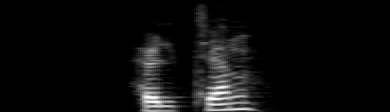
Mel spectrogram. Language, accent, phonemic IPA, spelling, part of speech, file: German, Austria, /ˈhœlt͡sɐn/, hölzern, adjective, De-at-hölzern.ogg
- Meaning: 1. wooden, ligneous 2. awkward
